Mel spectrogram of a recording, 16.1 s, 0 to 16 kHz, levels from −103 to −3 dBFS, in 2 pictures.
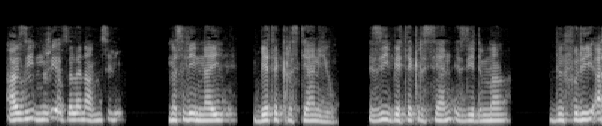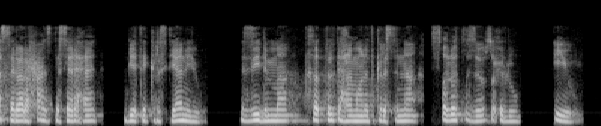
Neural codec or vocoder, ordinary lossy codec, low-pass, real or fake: codec, 16 kHz, 4 kbps, FunCodec, trained on Chinese and English, 50 frames a second; MP3, 64 kbps; 7.2 kHz; fake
